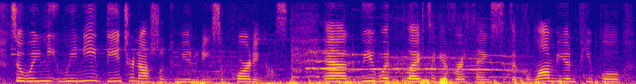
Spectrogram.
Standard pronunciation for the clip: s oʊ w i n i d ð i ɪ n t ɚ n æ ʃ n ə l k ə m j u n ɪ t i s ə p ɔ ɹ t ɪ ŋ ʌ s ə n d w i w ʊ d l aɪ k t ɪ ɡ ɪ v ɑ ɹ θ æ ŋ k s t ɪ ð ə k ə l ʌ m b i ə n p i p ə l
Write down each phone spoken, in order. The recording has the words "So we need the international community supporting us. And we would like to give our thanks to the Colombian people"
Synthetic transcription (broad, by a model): s oʊ w i n i d ð i ɪ n t ɚ n æ ʃ n l k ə m j u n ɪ t i s ə p ɔ ɹ t ɪ ŋ ʌ s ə n w i w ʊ d l aɪ k t ɪ ɡ ɪ v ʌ ɹ θ æ ŋ k s t ɪ ð ə k ə l ʌ m b i ə n p i p l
